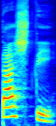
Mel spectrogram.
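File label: "тасьті", Komi, female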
